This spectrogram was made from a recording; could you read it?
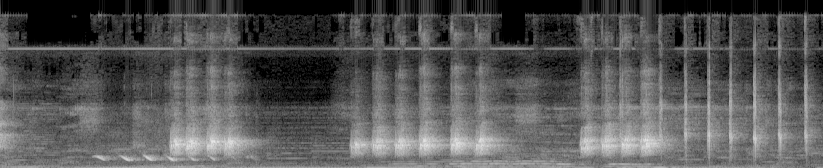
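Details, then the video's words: Lively white-rumped shama song mixing brief falling whistles with rapid, bright chattering phrases in three loud bursts, ending in a string of sharp clicking notes; soft low humming and faint tonal background sounds underneath. "SUARA INDAH BURUNG MURAI GACORRRRR!!!"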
